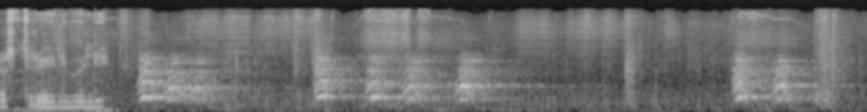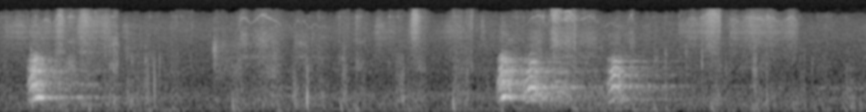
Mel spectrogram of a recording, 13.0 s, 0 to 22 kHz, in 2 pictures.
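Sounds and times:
dog barking: 1.0s - 4.0s, 5.5s - 7.3s, 10.2s - 11.6s.

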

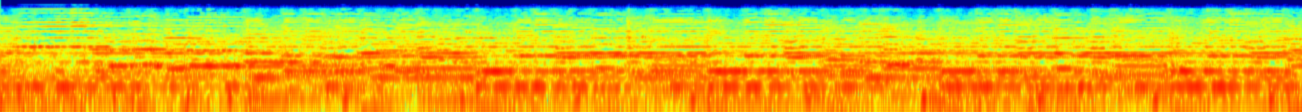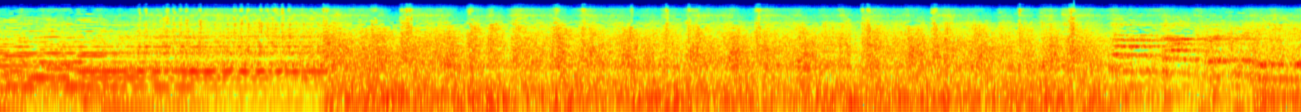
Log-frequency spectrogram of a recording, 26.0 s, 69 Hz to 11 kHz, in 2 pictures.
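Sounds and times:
fiddle-led instrumental dance music: 0.0s - 26.0s.

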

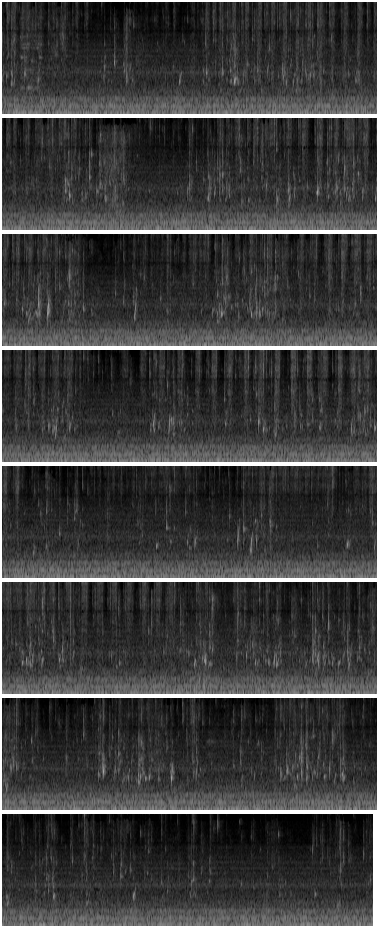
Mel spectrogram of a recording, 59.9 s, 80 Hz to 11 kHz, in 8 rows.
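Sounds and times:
steady low hum: 0.0s - 59.9s
nail file scratching: 4.2s - 8.7s, 20.3s - 24.2s, 25.2s - 30.4s, 35.2s - 41.5s.

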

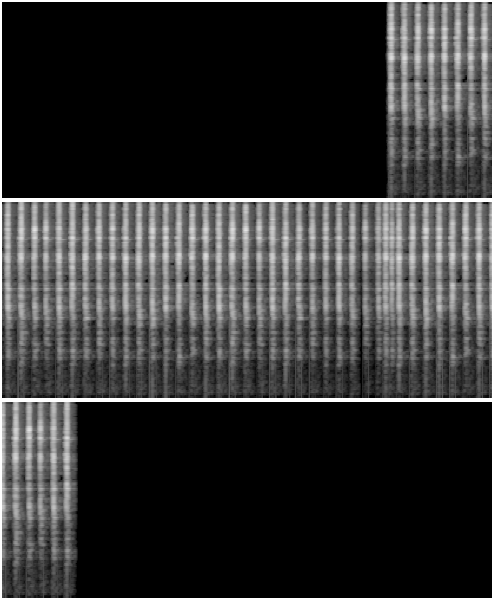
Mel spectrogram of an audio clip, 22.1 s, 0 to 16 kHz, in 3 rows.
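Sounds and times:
clock ticking: 5.8s - 15.8s.

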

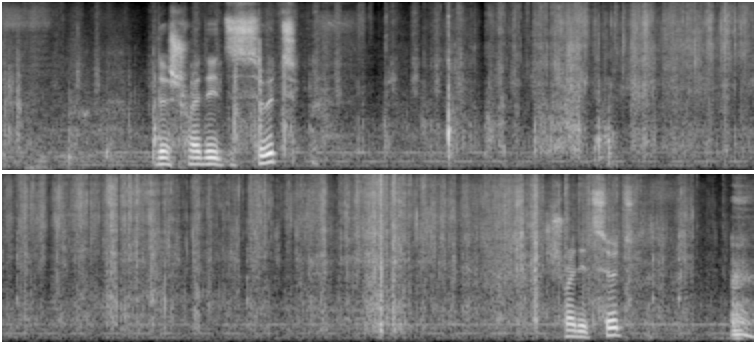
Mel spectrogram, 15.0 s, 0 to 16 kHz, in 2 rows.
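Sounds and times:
plastic bag crinkling: 3.7s - 14.8s.

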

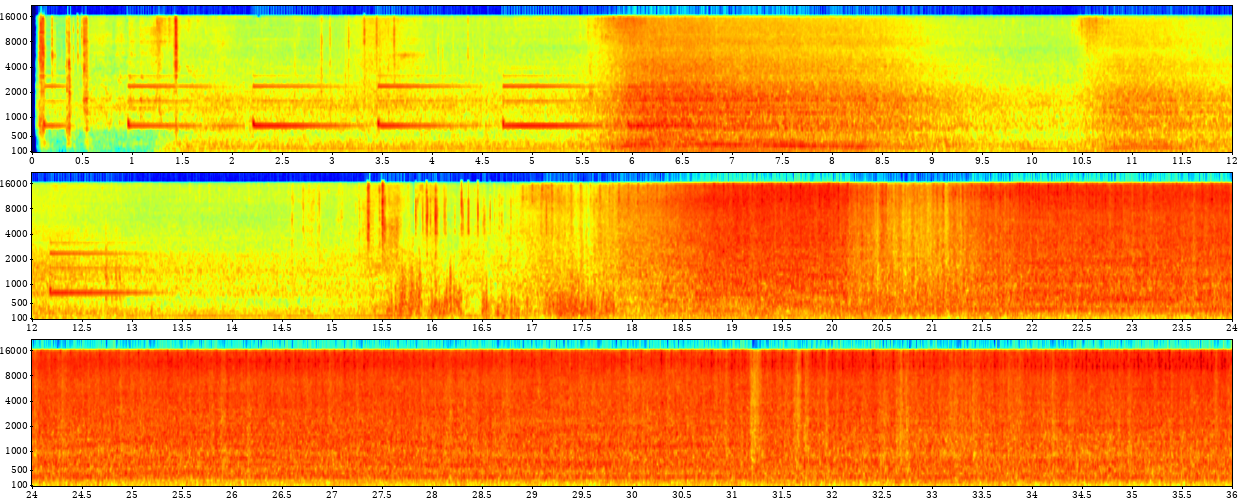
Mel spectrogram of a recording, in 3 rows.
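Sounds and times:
pickup engine idling: 11.9s - 36.0s.

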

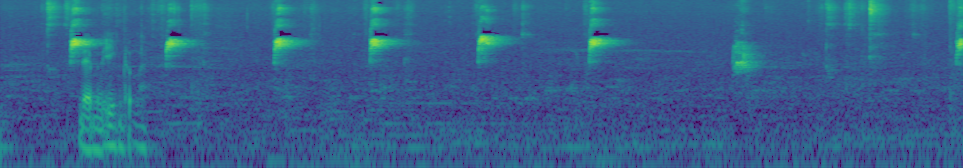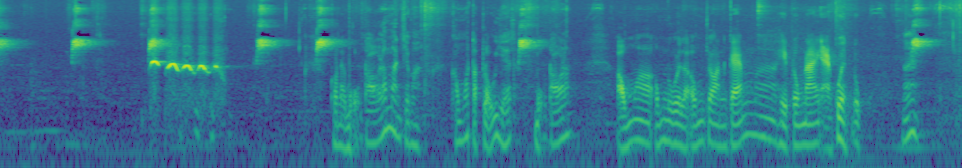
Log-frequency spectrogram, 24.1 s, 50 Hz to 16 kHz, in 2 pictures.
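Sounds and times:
bird warbling: 2.0s - 2.5s, 9.2s - 9.6s, 18.4s - 19.0s
bird calling: 2.0s - 2.6s, 4.6s - 5.1s, 9.2s - 9.6s, 11.9s - 16.4s, 18.4s - 19.1s.

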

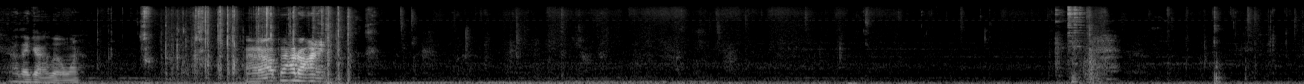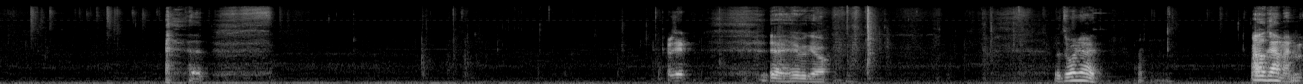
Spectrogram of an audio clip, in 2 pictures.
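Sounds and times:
man coughing: 14.7s - 15.2s.

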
